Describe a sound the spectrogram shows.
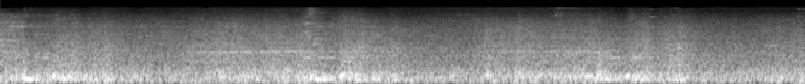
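Metal wheels squeal faintly on the rails.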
